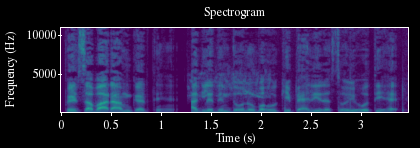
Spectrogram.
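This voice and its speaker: A man narrating a scripted animated family story. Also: fairly low pitch, brisk, no echo.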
